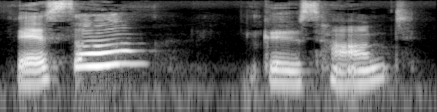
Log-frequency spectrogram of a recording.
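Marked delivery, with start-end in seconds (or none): 0.1-0.8 high, rising surprise; astonished question. A narrator's reading. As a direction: ask it in amazed recognition. Goose astonished to recognise Thistle.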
